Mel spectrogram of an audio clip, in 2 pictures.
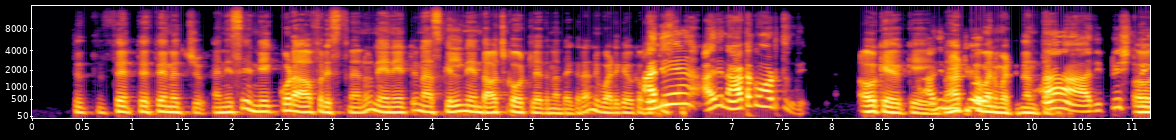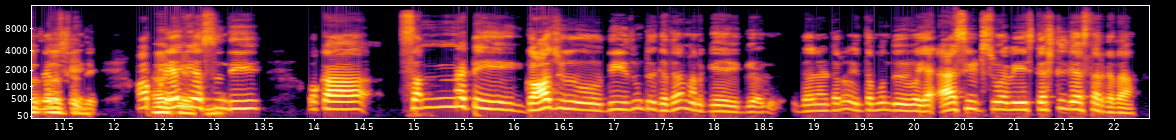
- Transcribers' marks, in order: in English: "స్కిల్"; in English: "ట్విస్ట్"; in English: "య యాసిడ్స్"
- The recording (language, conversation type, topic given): Telugu, podcast, మీరు కుటుంబ విలువలను కాపాడుకోవడానికి ఏ ఆచరణలను పాటిస్తారు?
